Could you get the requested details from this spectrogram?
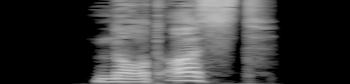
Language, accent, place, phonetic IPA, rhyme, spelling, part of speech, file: German, Germany, Berlin, [ˌnɔʁtˈʔɔst], -ɔst, Nordost, noun, De-Nordost.ogg
- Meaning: northeast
